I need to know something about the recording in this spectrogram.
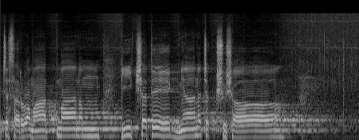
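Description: A man chants in a long, drawn-out voice into a microphone.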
